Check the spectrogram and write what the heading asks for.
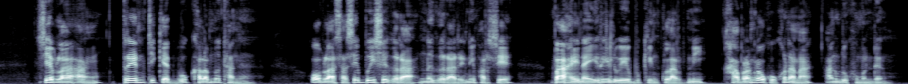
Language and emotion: Bodo, disgusted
